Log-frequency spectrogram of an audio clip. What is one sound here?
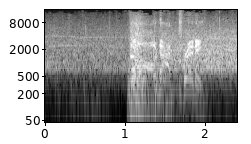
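A body slams onto a wrestling ring mat.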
